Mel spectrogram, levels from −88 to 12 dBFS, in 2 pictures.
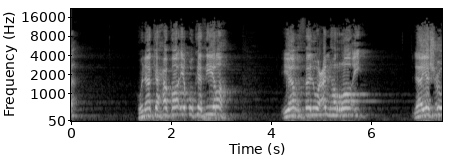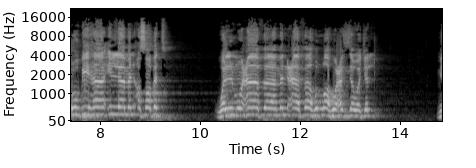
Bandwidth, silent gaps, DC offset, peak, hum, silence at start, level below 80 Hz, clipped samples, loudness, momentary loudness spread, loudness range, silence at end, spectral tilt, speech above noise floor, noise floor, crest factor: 15.5 kHz; none; under 0.1%; -4 dBFS; none; 0 s; -56 dBFS; under 0.1%; -16 LUFS; 11 LU; 4 LU; 0 s; -2 dB/octave; 49 dB; -65 dBFS; 14 dB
